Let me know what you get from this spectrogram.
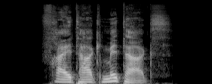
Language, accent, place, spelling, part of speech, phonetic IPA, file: German, Germany, Berlin, Freitagmittags, noun, [ˈfʁaɪ̯taːkˌmɪtaːks], De-Freitagmittags.ogg
- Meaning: genitive of Freitagmittag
